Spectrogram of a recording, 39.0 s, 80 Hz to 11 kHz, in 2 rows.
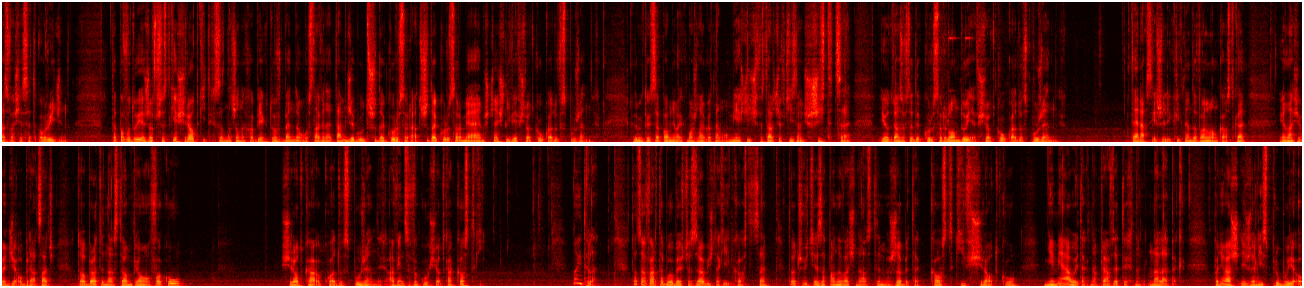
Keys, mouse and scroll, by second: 1.9-3.5 middle drag, 7.7-9.3 middle drag, 11.9 middle click, 12.1 shift+c, 13.5-15.1 middle drag, 15.1 a, 15.5 KP_1, 16.9 right click, 17.3 z, 17.9-19.5 middle drag, 18.5 right click, 19.4 r, 27.1-31.9 middle drag, 32.5 right click, 33.1-35.3 middle drag, 35.3 g, 35.7 click, 37.1 Escape, 37.4 click, 37.8 ctrl+z, 38.9-39.0 right drag.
